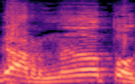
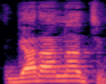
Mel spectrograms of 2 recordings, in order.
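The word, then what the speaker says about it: Granada: ṣe ìrìn àjò ìlú kan ń bẹ ní Garnato gangan ṣé Garanat kọ́ ni wọ́n ń pe àwọn òyìnbó pronounce Garnato ní Spain.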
